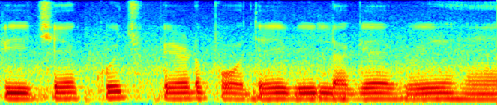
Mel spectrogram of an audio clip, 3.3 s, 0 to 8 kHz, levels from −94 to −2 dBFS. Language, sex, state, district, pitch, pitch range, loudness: Hindi, male, Uttar Pradesh, Shamli, 120 Hz, 115-125 Hz, -12 LUFS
